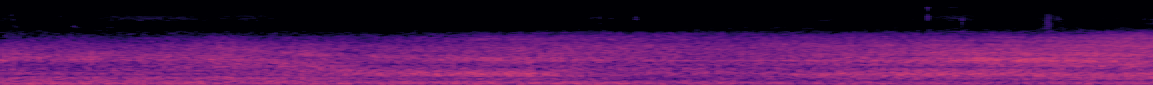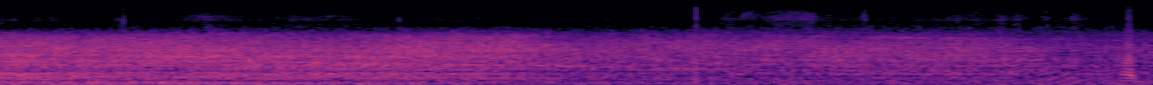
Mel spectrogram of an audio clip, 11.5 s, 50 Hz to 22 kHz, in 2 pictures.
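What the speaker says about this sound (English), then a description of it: "This is United 1185 departing to Los Cabos on an A320." A United Airbus A320 jet departing LAX for Los Cabos, its steady broadband engine roar holding loud and close before easing slightly toward the end, with no speech over it.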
